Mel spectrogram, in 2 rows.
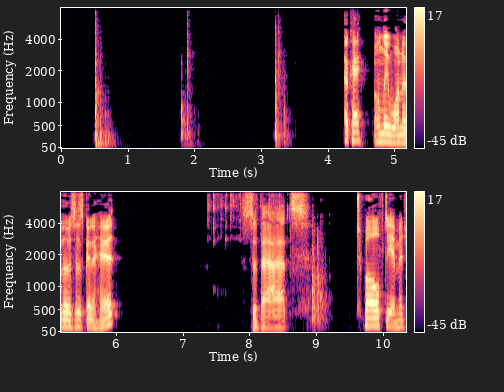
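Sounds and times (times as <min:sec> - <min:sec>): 
speech: 0:04.2 - 0:06.1, 0:08.0 - 0:09.0, 0:09.6 - 0:10.3
dice rolled on a table for attack rolls: 0:07.4 - 0:08.0.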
